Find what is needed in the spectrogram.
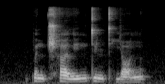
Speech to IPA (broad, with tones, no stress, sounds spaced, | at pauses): p ə˥˧ n ʈ͡ʂʰ ä˥˩ l i˥ ŋ t̪ y˥˩ n t̪ʰ j ɑ̰˨˩˦ ŋ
